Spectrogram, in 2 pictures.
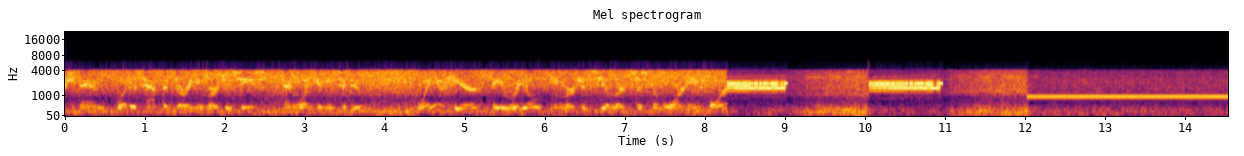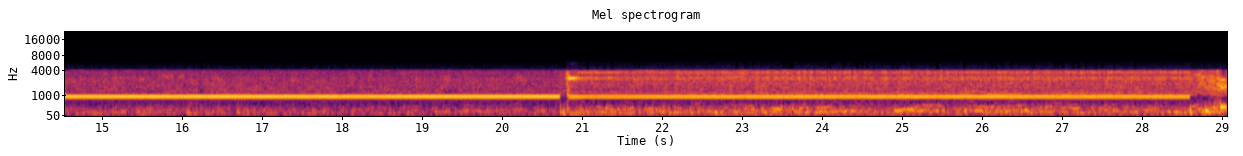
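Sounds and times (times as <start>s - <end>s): high whine: 0.0s - 29.0s
screeching digital data burst: 10.1s - 11.0s, 20.7s - 29.0s.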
